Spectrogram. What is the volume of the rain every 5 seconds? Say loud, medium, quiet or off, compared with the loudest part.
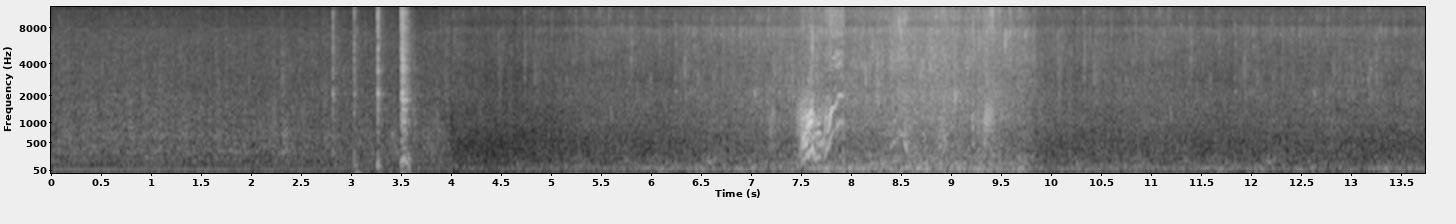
medium, loud, medium.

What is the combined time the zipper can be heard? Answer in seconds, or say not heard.
3 s.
